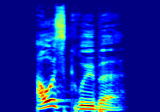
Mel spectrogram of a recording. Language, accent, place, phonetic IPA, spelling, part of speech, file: German, Germany, Berlin, [ˈaʊ̯sˌɡʁyːbə], ausgrübe, verb, De-ausgrübe.ogg
- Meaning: first/third-person singular dependent subjunctive II of ausgraben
